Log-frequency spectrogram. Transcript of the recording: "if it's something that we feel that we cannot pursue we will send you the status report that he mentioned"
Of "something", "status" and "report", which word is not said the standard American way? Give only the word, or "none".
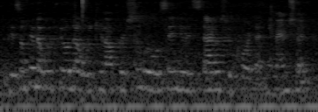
none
